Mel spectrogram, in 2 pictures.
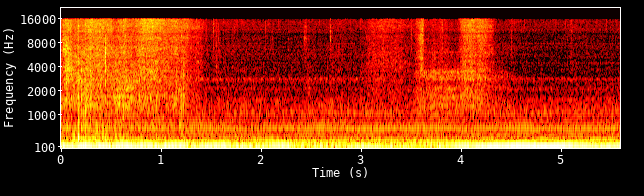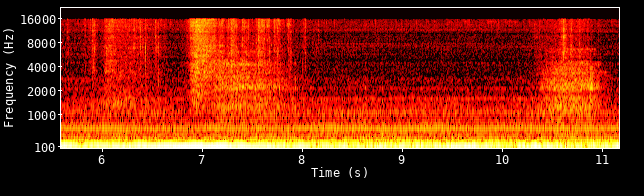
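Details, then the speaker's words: BMW 3 Series heater blower motor after removal and bearing repair, previously squeaking and rattling, run on speed one: steady low even hum with faint constant tones, no squeal or rattle; normal blower on low speed. "don't sound too bad it's nice and quiet so I've got a hope that Greece is the the loop has gotten to the bearings and is now spinning up nicely"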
